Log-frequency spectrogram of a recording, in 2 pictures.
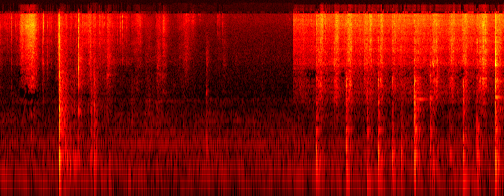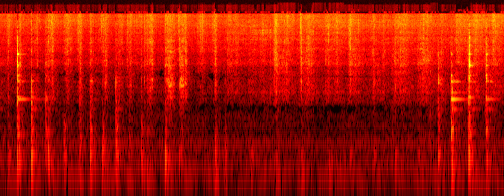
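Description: Blueberries and sugar cooking in a hot pan hiss with a steady low sizzle while a spatula knocks and stirs in irregular clicks that grow busier partway through, close and alone.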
